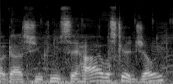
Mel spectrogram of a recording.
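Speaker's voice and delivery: ordinary talk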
